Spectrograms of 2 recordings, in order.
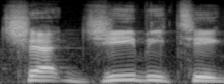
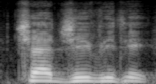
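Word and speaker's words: ChatGPT: Then we got also Chat GPT is spelled with a P. It is not Chat GBT, Greg. Jesus. I think you do say Chat GPT, but I think it's a lazy P.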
